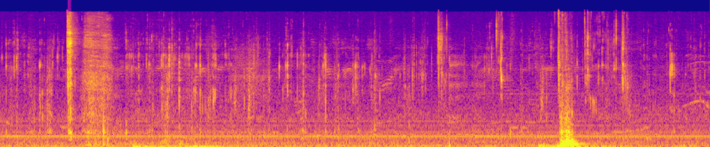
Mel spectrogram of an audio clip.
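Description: Close-miked chewing of sauced fettuccine noodles: a slurp of a noodle strand about a second in, then wet mouth clicks and smacks. A loud dull thump about seven and a half seconds in, over a faint steady hum.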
